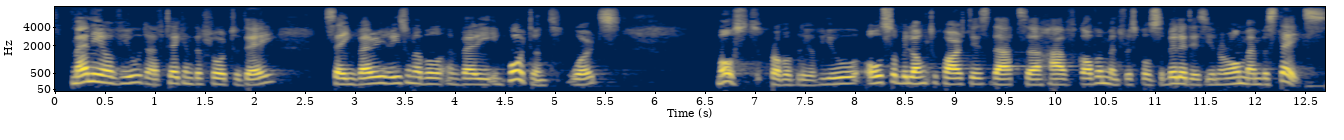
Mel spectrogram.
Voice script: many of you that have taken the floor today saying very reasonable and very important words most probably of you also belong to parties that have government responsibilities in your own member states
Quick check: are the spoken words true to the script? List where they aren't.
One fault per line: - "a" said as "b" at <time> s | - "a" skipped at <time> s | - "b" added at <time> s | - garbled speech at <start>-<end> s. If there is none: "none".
none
